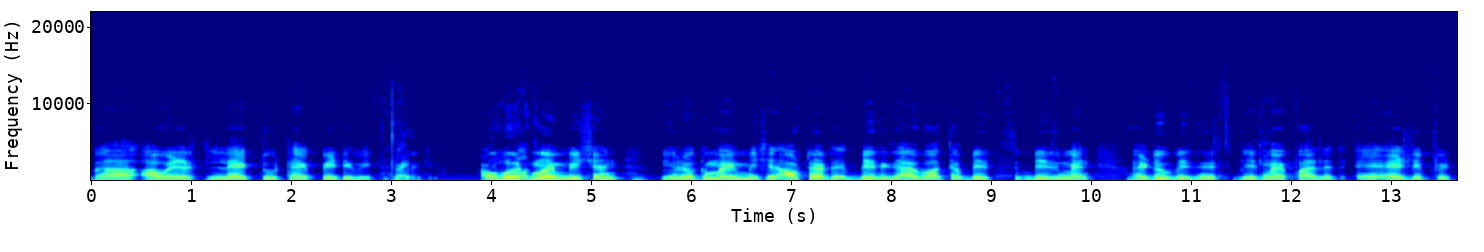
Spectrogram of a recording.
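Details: Adult man with ataxia, which affects coordination of speech muscles, causing slurring; ataxic dysarthria.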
